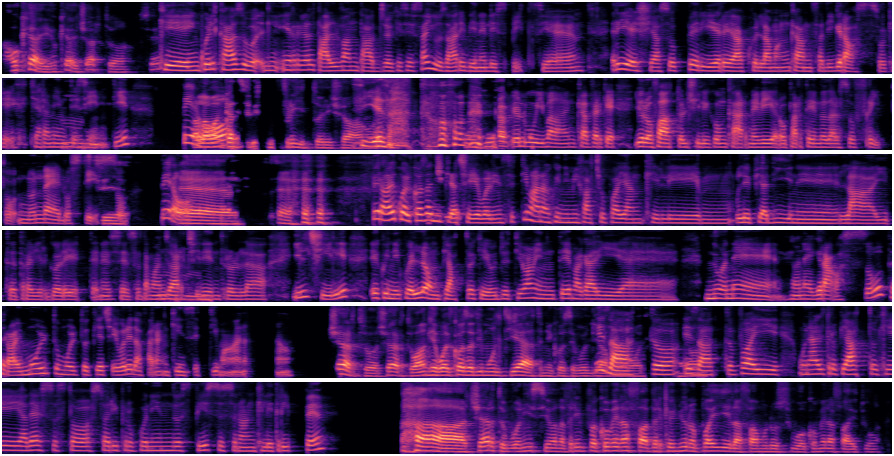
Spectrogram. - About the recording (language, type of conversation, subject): Italian, podcast, Quale odore in cucina ti fa venire subito l’acquolina?
- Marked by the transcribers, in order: laughing while speaking: "esatto"; chuckle; "proprio" said as "propio"; chuckle; chuckle; other background noise; tapping; in English: "light"; unintelligible speech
